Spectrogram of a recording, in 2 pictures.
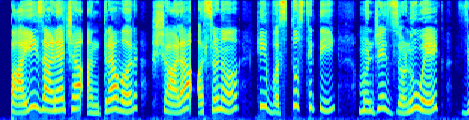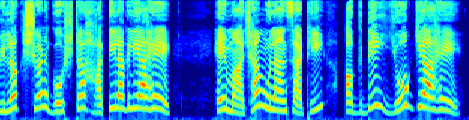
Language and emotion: Marathi, surprised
